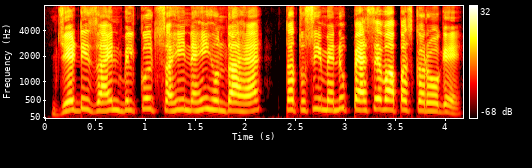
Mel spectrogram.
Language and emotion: Punjabi, angry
